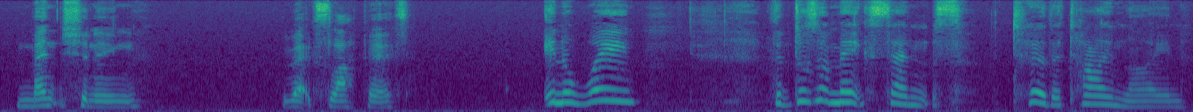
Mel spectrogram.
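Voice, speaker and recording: A woman's voice: medium pitch, dark tone, poor audio. A woman giving casual, rambling playthrough commentary in a teasing, exasperated, giggly manner. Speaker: streamer playing a story game.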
